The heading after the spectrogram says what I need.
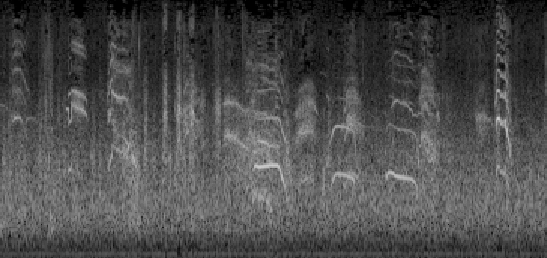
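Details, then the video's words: A flock of river gulls keeps up overlapping squealing, mewing calls, harsh and slurred, with no pause across the whole stretch. "Seagull Sounds"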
